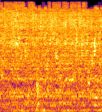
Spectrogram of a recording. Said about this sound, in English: I'm starting my water here.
